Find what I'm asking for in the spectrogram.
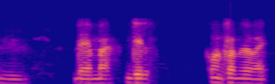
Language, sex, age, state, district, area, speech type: Bodo, male, 18-30, Assam, Baksa, rural, conversation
